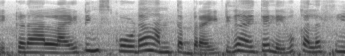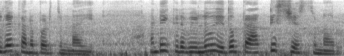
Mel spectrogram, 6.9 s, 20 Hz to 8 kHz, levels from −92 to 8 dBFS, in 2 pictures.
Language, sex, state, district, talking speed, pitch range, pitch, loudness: Telugu, female, Andhra Pradesh, Visakhapatnam, 150 wpm, 205-285 Hz, 245 Hz, -14 LUFS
